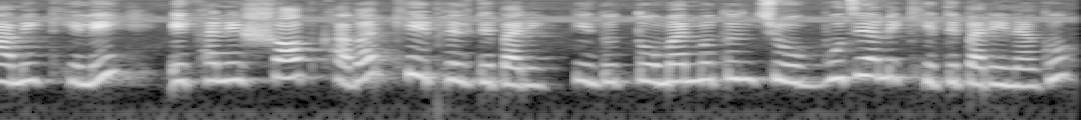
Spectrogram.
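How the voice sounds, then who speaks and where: High-voiced young village daughter-in-law played by a woman. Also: quick pace, darkish tone, lo-fi sound, lightly acted. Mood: indignant. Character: dutiful young village daughter-in-law, proud of her parents. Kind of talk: Bengali cartoon dialogue.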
